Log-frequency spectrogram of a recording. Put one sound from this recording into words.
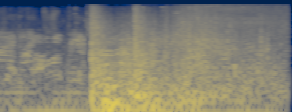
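A gun fires in loud bursts.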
